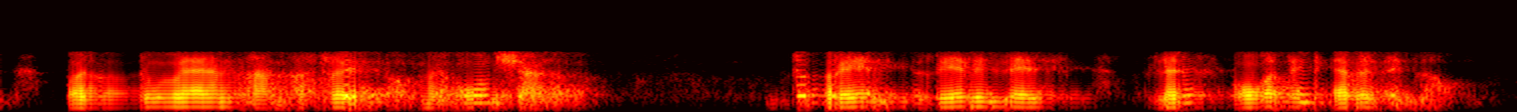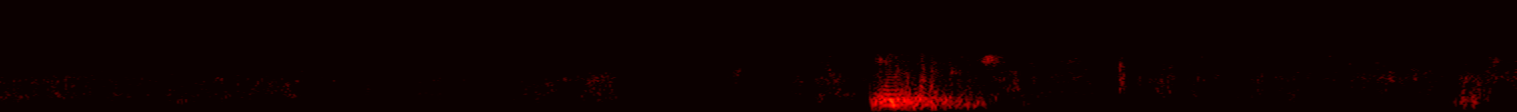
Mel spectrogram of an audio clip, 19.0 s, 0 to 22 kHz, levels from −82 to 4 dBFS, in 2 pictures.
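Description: Across the whole recording the speech has passed through the Speex codec at its very lowest quality setting, which fits a rate of about 2 kbps. With so few bits for the excitation, Speex is working almost as a vocoder. The voice comes out hoarse, buzzy and robotic, with heavy smearing of detail. The band is telephone-narrow, roughly 300 Hz to 3.6 kHz, and nothing at all remains above 3.8 kHz, leaving it thin and muffled.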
